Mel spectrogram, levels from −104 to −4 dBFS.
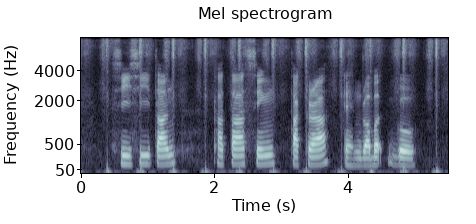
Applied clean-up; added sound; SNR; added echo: none; Rattle (instrument); 11 dB; none.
